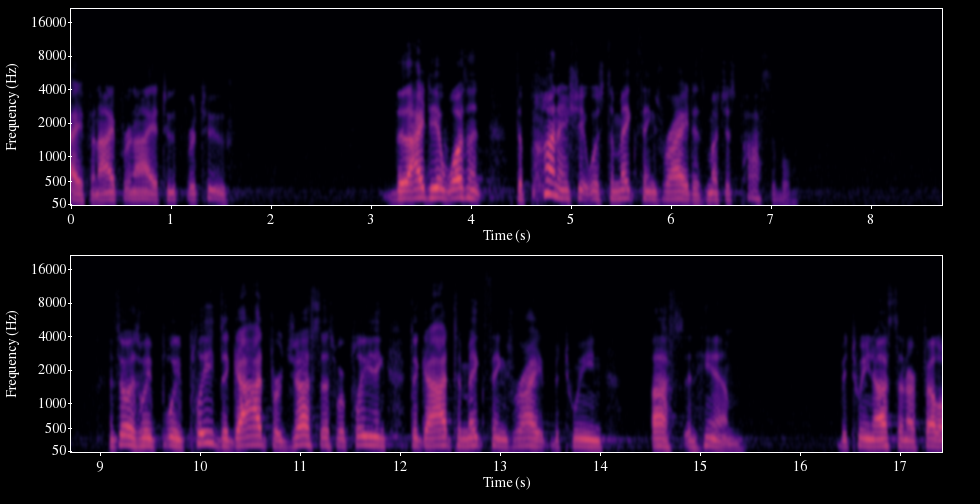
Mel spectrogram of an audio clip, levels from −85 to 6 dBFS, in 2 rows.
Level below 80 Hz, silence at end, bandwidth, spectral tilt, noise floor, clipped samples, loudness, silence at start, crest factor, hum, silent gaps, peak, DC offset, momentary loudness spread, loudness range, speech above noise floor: -86 dBFS; 0 s; 15.5 kHz; -6.5 dB/octave; -76 dBFS; under 0.1%; -39 LUFS; 0 s; 22 dB; none; none; -18 dBFS; under 0.1%; 14 LU; 8 LU; 37 dB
